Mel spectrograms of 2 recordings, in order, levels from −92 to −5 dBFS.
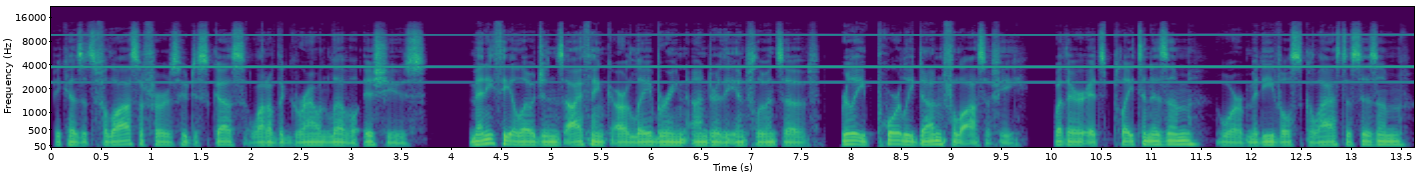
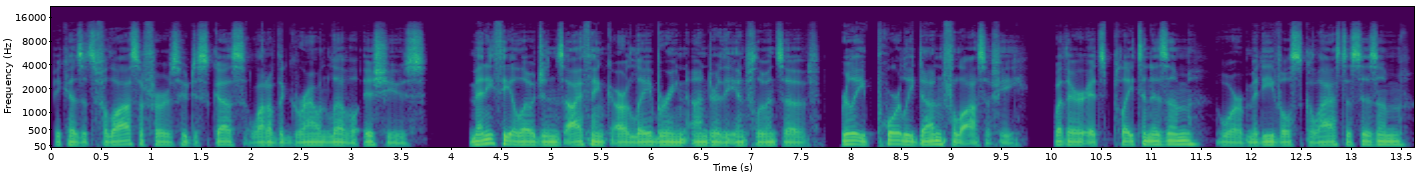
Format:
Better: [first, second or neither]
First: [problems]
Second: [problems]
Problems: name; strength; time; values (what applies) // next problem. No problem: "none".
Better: second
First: high-pitched whine; loud; throughout; 4 kHz, 8 dB below the speech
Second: none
